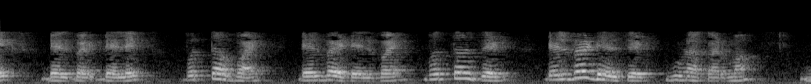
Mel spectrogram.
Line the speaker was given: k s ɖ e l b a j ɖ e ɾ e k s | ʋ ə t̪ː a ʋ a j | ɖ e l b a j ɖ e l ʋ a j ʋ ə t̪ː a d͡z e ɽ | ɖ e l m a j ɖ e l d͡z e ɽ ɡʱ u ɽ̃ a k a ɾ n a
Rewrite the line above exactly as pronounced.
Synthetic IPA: k s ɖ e l b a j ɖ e l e k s | ʋ ə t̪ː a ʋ a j | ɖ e l b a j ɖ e l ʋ a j ʋ ə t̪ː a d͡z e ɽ | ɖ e l b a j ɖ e l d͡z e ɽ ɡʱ u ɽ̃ a k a ɾ m a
